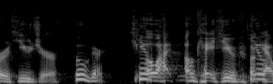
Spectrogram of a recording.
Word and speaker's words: Huger: It's been pronounced right? It's been both ways. And is it Karen Hugger or Huger? Huger.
